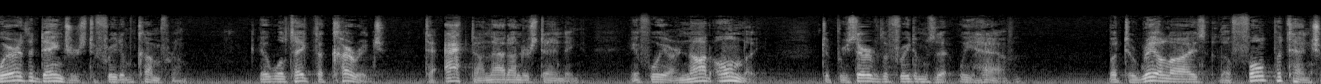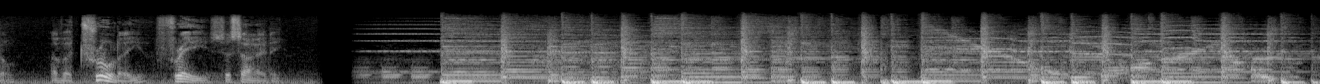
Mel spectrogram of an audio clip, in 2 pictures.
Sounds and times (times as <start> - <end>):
Background music: 16.8 - 26.4.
